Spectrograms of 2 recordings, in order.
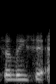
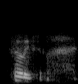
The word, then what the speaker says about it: Syleecia: But before we get into it, Dr. Syleecia, am I pronouncing your name right? – It's Syleecia. Yeah, you got it right. – Syleecia.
